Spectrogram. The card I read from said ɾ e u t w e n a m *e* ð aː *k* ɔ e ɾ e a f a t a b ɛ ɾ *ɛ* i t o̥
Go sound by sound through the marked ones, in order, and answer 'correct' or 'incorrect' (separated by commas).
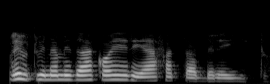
correct, correct, correct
